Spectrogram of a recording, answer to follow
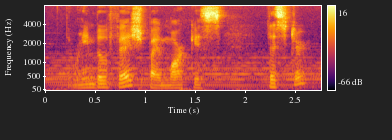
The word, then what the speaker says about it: Pfister: thank you for joining me for another story the rainbow fish by marcus fister i'm assuming the p is silent um if it's bedtime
